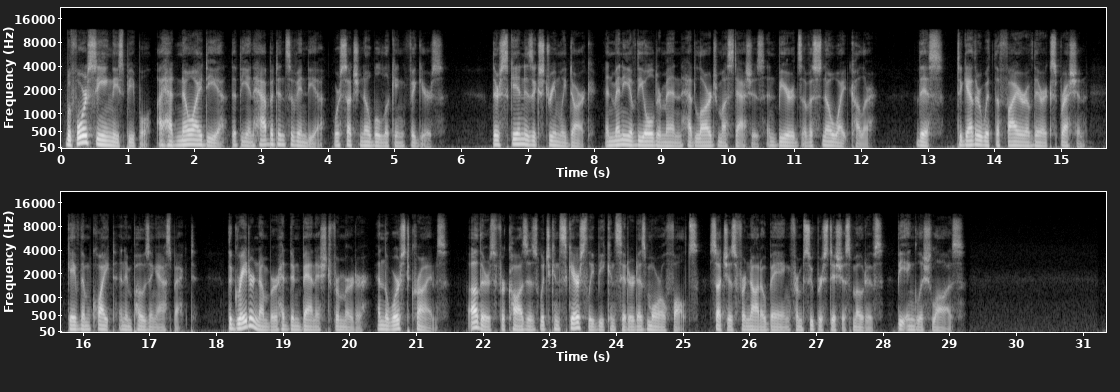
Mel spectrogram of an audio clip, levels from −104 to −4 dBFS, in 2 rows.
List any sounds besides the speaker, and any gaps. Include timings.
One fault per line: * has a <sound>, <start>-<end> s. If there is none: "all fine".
all fine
